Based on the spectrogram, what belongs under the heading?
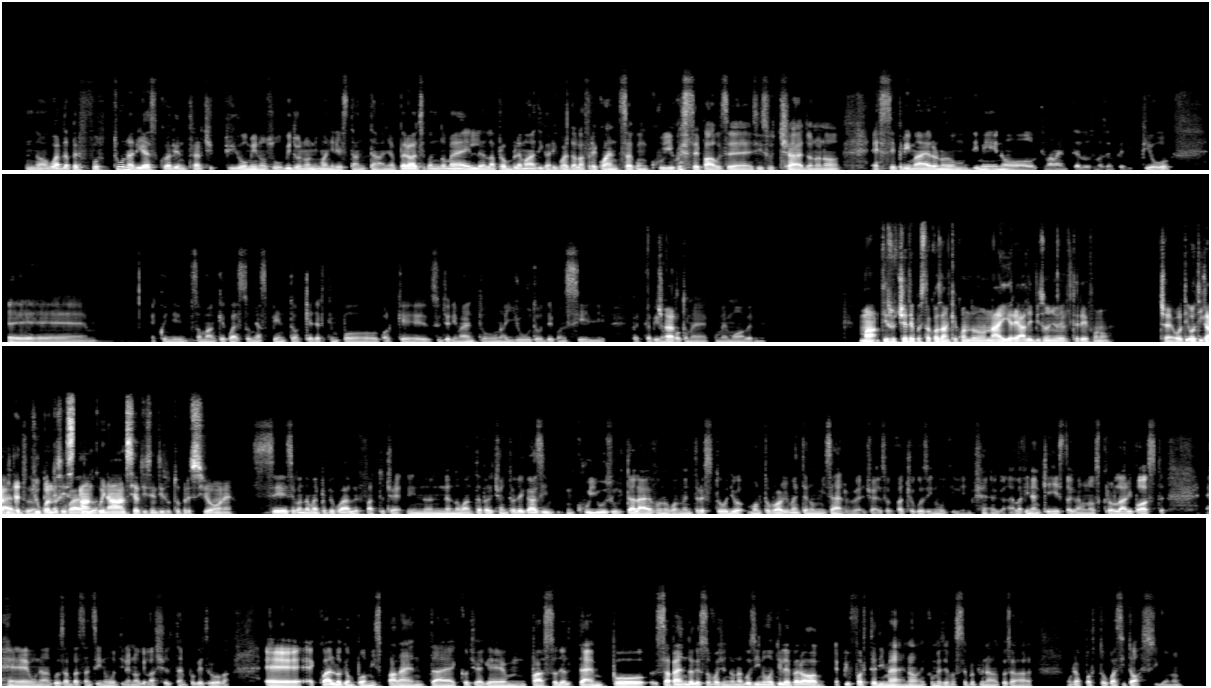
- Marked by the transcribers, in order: "secondo" said as "zecondo"; laughing while speaking: "queste"; other background noise; "Cioè" said as "ceh"; "proprio" said as "propio"; "Cioè" said as "ceh"; "cioè" said as "ceh"; "Cioè" said as "ceh"; in English: "scrollare"; "proprio" said as "propio"
- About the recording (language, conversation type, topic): Italian, advice, In che modo le distrazioni digitali stanno ostacolando il tuo lavoro o il tuo studio?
